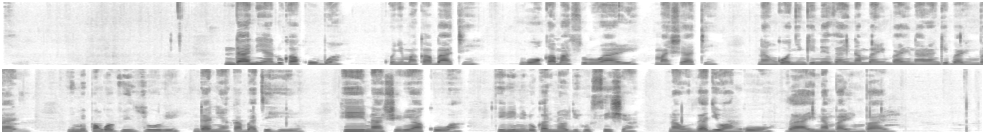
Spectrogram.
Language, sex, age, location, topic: Swahili, female, 18-24, Dar es Salaam, finance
